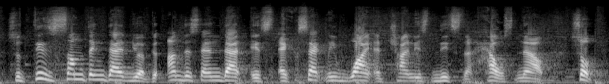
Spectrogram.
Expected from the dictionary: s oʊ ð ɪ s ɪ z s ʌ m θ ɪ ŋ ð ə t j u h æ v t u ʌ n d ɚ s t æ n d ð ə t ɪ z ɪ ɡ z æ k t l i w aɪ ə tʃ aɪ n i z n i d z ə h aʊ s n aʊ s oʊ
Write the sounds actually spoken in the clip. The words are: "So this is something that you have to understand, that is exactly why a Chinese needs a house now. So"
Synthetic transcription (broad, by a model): s oʊ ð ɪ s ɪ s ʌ m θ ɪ ŋ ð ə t j u h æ f t u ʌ n d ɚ s t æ n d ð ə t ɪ s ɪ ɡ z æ k t l i w aɪ ə tʃ aɪ n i s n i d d ə h aʊ s n aʊ s oʊ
